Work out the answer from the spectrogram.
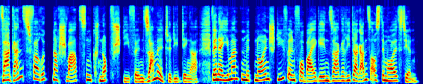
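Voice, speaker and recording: A cheerful old witch woman who gossips with relish, voiced by a woman reading aloud. She chatters on with a bright, lifted pitch. The sound is close and dry, with no room around it. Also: animated, moderate pace, few pauses, no echo, close to an everyday voice. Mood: chatty. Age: older.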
